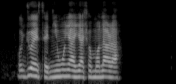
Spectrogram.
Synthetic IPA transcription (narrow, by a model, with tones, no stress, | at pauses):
o˧d͡ʒu˦ɛ˦˨sɛ˨nĩ˨˦w̃ɔ̃˦ja˦˨˧ja˦˨ʃɔ˧mɔ̃˧la˦ɾa˧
